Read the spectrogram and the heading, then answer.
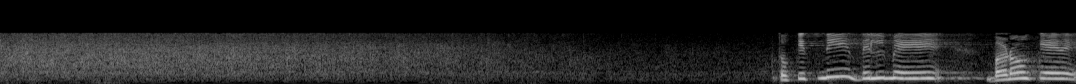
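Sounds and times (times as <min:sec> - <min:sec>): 
crowd applause: 0:00.0 - 0:05.8
speech: 0:07.8 - 0:10.7.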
